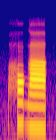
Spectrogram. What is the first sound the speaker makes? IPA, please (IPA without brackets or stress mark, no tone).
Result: h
